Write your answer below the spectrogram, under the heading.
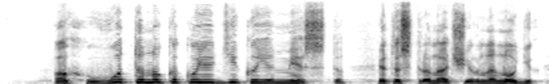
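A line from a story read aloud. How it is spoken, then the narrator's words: Exclaimed. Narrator (Russian): воскликнул Тан-Ао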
